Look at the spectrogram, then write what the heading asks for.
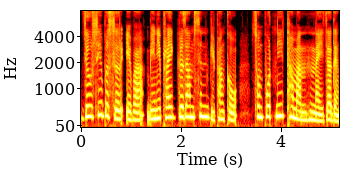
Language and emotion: Bodo, neutral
